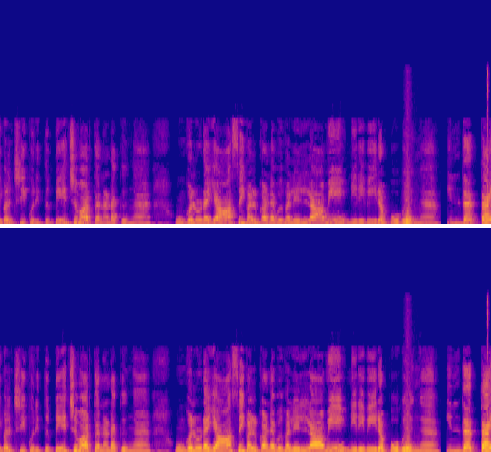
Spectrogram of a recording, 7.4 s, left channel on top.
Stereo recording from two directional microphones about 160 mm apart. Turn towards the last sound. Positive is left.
turn(degrees=-40)  # may be behind; listen again after turning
